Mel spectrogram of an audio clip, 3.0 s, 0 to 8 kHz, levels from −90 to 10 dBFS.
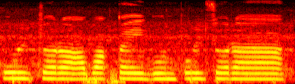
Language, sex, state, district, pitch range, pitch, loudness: Chakma, female, Tripura, Dhalai, 195-205 Hz, 200 Hz, -15 LUFS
